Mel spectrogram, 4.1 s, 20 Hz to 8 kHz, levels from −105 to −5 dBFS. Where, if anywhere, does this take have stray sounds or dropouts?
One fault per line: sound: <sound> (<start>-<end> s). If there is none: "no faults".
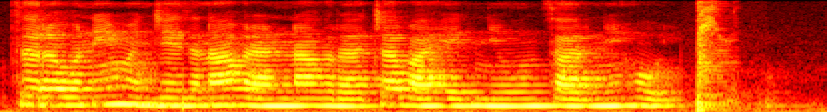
sound: thud (3.5-3.7 s)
